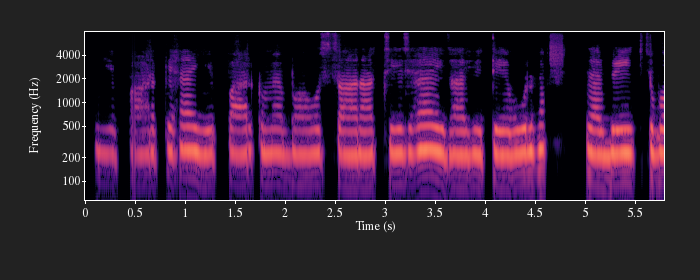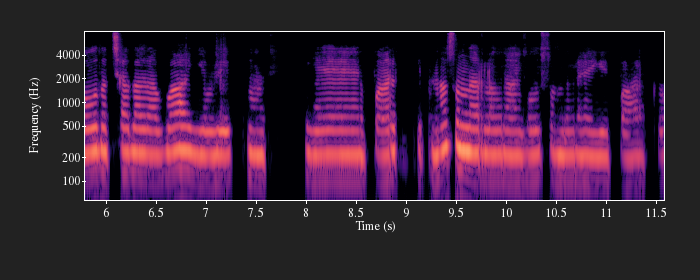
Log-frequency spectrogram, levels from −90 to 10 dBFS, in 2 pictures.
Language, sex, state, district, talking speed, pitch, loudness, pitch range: Hindi, female, Bihar, Jamui, 175 wpm, 225 Hz, -26 LUFS, 215-235 Hz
